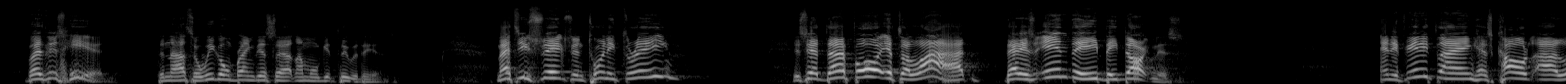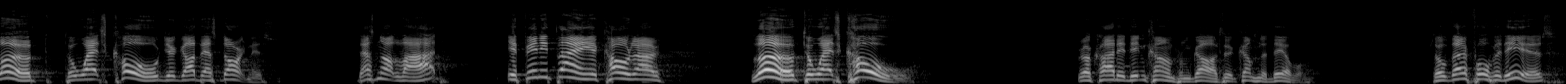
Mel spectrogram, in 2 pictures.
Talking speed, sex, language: 150 wpm, male, English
